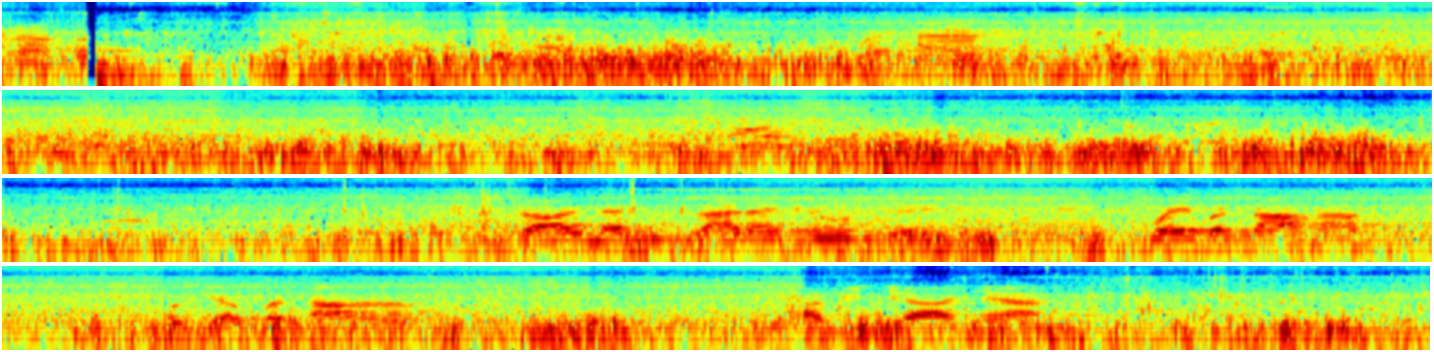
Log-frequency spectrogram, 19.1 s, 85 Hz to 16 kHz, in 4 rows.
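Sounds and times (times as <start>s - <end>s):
pool water splashing: 0.0s - 19.0s
faint voices: 1.4s - 14.2s.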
